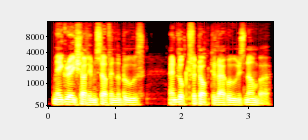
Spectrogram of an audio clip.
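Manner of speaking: plain reading voice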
